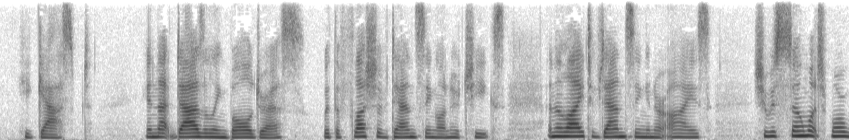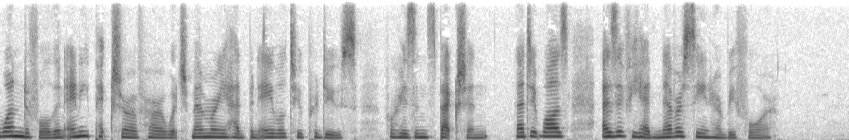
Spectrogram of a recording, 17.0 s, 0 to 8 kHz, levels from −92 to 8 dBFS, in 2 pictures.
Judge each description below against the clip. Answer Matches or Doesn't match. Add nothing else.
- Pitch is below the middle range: Doesn't match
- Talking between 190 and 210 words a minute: Matches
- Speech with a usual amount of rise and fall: Matches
